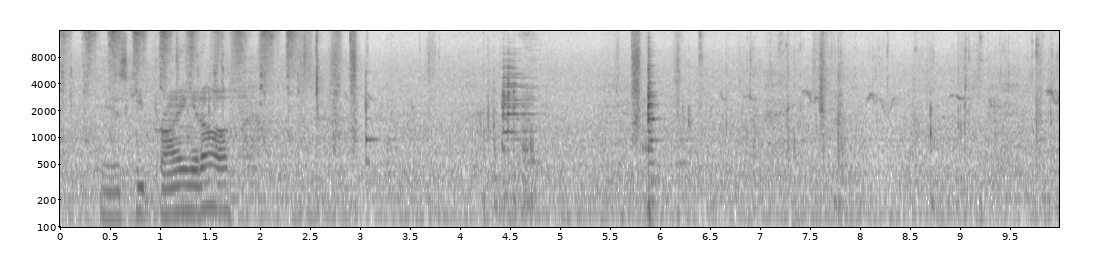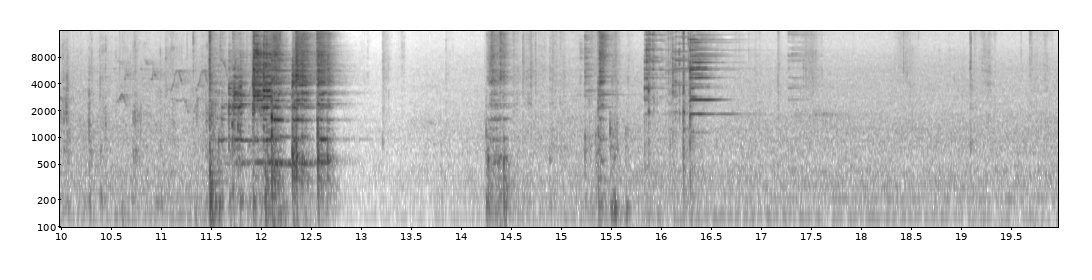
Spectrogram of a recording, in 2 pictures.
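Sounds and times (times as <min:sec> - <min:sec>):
tire spoons clanking on metal rim: 0:03.0 - 0:03.4, 0:04.3 - 0:04.9, 0:05.8 - 0:06.4, 0:09.9 - 0:13.0, 0:14.2 - 0:17.6.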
